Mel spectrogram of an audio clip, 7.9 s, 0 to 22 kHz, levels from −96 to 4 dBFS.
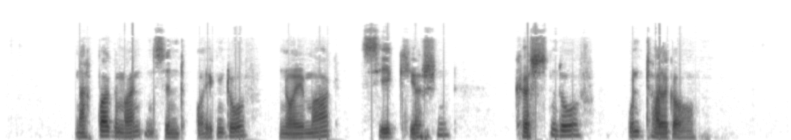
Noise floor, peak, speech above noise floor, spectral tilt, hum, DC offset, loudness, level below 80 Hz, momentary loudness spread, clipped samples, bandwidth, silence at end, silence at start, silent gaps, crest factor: -86 dBFS; -4 dBFS; 60 dB; -4 dB/octave; none; under 0.1%; -27 LUFS; -56 dBFS; 13 LU; under 0.1%; 11.5 kHz; 0.95 s; 0.75 s; none; 24 dB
